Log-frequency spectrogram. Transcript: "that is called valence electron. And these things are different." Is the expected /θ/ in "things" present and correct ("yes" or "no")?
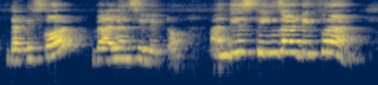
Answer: no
